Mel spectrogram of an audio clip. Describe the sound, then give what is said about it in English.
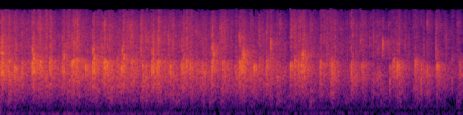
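A crowd claps steadily for people about to be baptized, a dense wash of many hands applauding at once, fairly loud and even for several seconds with no voices standing out. “Can we clap our hands right now for everyone that's going to be getting baptized in just a moment?”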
